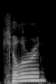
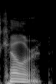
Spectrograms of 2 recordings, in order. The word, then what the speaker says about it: Kelleran: killer what's his name killerin killerin killerin kelleran calorin it's kelleran I've been saying it wrong like all day it's Keller calorie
